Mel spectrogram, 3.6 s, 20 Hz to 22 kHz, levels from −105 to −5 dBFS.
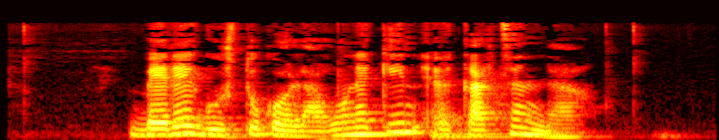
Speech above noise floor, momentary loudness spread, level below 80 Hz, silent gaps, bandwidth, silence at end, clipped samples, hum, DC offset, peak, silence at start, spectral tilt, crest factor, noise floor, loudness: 46 dB; 10 LU; -58 dBFS; none; 11.5 kHz; 0.7 s; under 0.1%; none; under 0.1%; -2 dBFS; 0.65 s; -5.5 dB/octave; 24 dB; -70 dBFS; -24 LUFS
